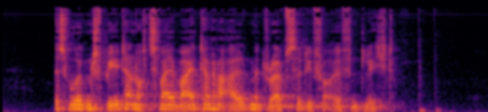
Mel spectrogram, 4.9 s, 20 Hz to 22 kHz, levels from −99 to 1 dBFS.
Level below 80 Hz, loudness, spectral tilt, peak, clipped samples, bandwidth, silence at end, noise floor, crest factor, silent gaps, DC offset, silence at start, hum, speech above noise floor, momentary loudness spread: -58 dBFS; -29 LUFS; -5 dB/octave; -14 dBFS; under 0.1%; 17 kHz; 0.65 s; -69 dBFS; 16 dB; none; under 0.1%; 0.55 s; none; 40 dB; 10 LU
